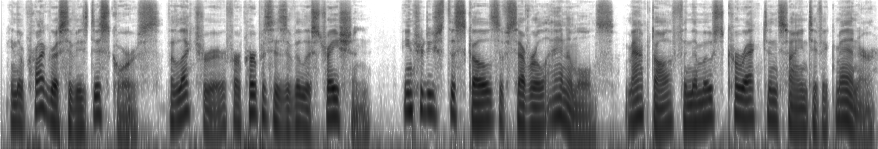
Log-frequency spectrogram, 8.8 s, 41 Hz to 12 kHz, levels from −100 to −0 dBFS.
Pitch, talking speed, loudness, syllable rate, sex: 110 Hz, 185 wpm, -18 LUFS, 6.0 syllables/s, male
